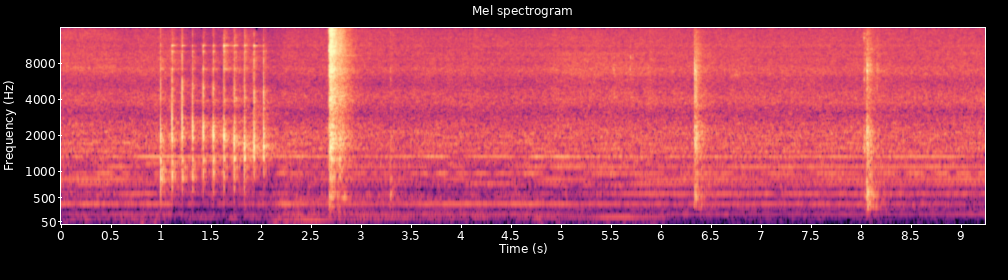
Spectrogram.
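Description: Small metal parts clink and rattle in hands.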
